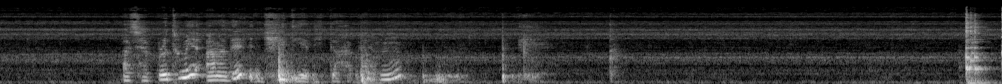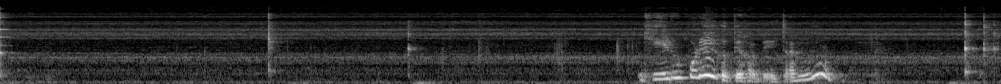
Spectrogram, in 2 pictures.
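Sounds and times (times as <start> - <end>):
steady faint hiss: 0.0 - 20.0
utensils clinking against pot: 9.7 - 10.2, 19.7 - 20.0.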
